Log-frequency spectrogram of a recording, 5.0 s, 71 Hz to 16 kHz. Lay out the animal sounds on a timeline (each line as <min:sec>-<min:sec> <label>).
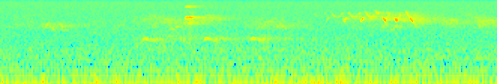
0:00.0-0:05.0 Red-eyed Vireo (Vireo olivaceus)
0:01.3-0:02.9 American Crow (Corvus brachyrhynchos)
0:01.8-0:01.9 Hairy Woodpecker (Dryobates villosus)
0:03.0-0:04.7 Chestnut-sided Warbler (Setophaga pensylvanica)
0:04.2-0:05.0 Ovenbird (Seiurus aurocapilla)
